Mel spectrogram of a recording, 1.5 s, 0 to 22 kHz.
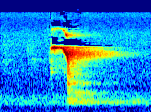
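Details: Male sika deer whistling in autumn 2021, Primorsky Krai, Russia: a single sharp high whistle that starts shrill and slides downward, fading over about half a second, with faint low background hiss.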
